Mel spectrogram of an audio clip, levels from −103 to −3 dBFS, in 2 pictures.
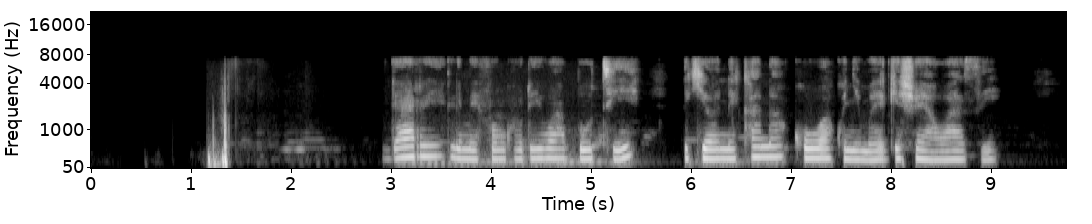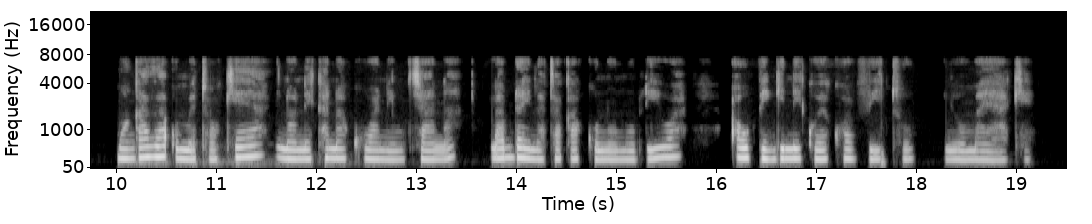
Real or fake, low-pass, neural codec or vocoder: real; 7.2 kHz; none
